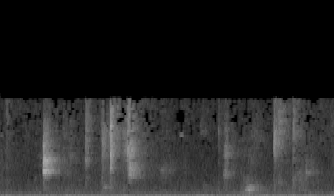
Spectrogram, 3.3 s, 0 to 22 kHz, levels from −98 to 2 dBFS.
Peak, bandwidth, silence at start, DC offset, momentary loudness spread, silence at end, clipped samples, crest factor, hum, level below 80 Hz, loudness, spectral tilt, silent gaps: -18 dBFS; 11.5 kHz; 0 s; under 0.1%; 20 LU; 0 s; under 0.1%; 26 dB; none; -54 dBFS; -41 LUFS; -0.5 dB/octave; none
